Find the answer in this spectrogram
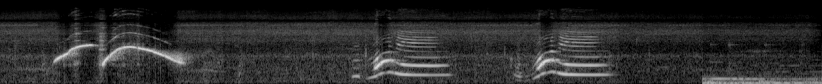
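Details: Talking hill myna mimics human speech in three clear, rich, whistle-like phrases, the greeting "namaste, aap kaise hain?" (hello, how are you?), rising and falling like speech; a low hum comes in at the end; Common hill myna.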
